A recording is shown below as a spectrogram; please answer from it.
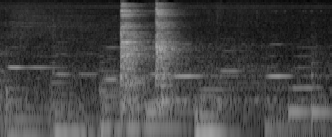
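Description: Two quick glass clinks about a second in, a quarter second apart, as a glass olive-oil bottle is handled among glass bowls and jars, over background jazz music.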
